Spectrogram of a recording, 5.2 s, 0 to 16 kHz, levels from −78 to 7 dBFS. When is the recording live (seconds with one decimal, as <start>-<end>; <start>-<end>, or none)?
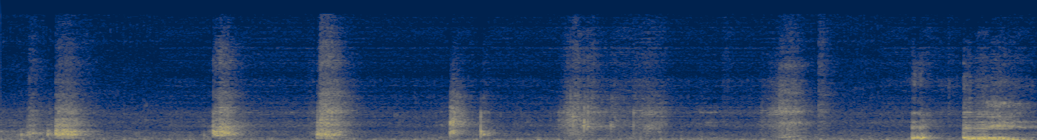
0.0-0.8; 3.9-4.4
